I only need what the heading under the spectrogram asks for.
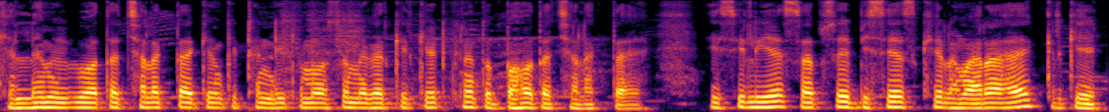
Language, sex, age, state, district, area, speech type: Hindi, male, 30-45, Uttar Pradesh, Ghazipur, urban, spontaneous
